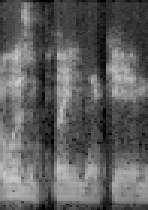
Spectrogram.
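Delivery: ordinary delivery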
